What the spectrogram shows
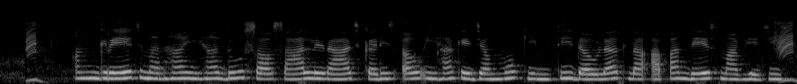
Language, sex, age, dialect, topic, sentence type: Chhattisgarhi, female, 25-30, Eastern, banking, statement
